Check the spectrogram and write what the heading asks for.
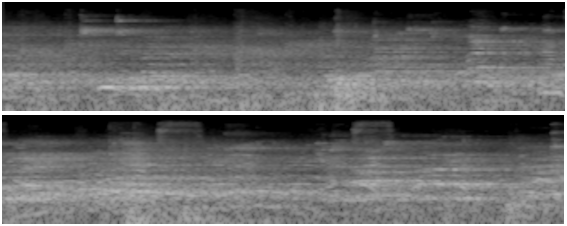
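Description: A basketball being dribbled and bounced on the court during live play, under voices of players and spectators calling out, all echoing in a large gym.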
